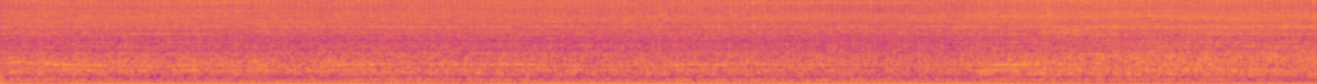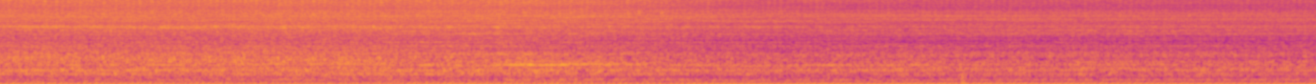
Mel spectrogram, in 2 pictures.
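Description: Old BMW's inline engine idling steadily, freshly started after being revived on jumper cables from extra batteries.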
